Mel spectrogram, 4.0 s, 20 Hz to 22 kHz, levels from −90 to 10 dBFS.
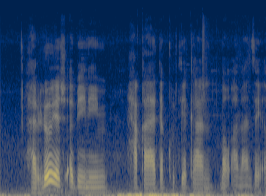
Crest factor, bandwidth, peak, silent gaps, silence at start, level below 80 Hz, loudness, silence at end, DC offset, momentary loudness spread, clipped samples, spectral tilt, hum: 16 dB; 9.8 kHz; -6 dBFS; none; 0 s; -28 dBFS; -26 LUFS; 0 s; under 0.1%; 17 LU; under 0.1%; -6.5 dB/octave; none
